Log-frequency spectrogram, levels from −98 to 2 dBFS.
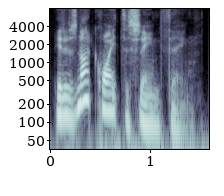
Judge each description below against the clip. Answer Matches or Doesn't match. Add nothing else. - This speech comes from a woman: Doesn't match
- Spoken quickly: Matches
